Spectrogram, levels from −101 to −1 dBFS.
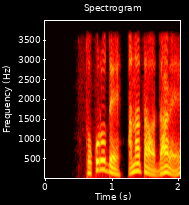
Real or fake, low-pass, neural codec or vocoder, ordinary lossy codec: real; 3.6 kHz; none; none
